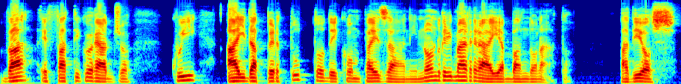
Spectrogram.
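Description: A man reading aloud and voicing a kind, resolute grey-bearded older gentleman. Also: on the low side, a little slow, highs cut off. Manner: kind and resolute, speaks with authority.

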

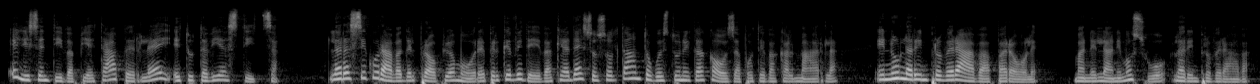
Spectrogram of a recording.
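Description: Low, mellow woman narrating an audiobook. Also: sing-song, brisk.

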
